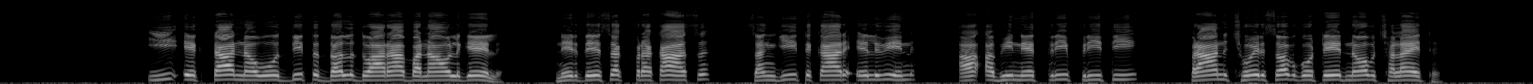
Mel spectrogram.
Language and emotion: Maithili, neutral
